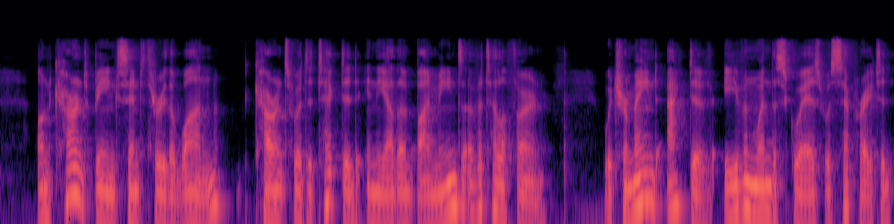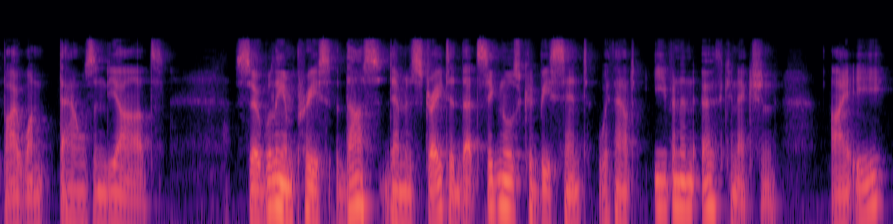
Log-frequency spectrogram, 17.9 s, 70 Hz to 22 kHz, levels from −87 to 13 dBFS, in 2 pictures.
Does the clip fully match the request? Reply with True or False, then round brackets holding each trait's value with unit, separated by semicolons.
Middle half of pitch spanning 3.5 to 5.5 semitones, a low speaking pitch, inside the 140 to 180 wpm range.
True (5.2 semitones; 85 Hz; 155 wpm)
